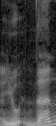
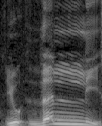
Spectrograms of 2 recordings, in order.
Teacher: masukkan bunyi nun itu ke dalam lam tanpa dengung. Jangan yu'dhan, salah. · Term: Idgham bila gunnah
